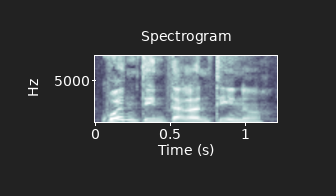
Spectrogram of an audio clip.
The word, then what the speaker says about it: Quentin Tarantino: Porque me, gustó cómo lo pronunciaste. Quentin Tarantino.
